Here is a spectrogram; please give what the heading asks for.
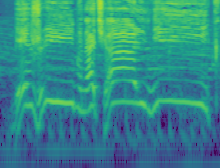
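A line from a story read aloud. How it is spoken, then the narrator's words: Shouting. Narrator (Russian): кричал пророк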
